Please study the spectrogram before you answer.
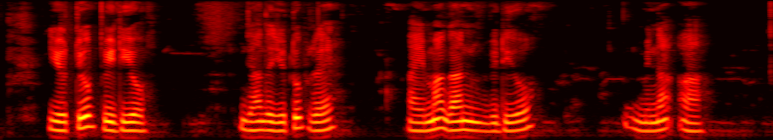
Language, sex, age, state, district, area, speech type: Santali, male, 18-30, Jharkhand, East Singhbhum, rural, spontaneous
